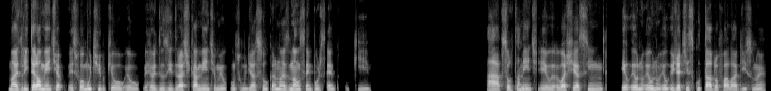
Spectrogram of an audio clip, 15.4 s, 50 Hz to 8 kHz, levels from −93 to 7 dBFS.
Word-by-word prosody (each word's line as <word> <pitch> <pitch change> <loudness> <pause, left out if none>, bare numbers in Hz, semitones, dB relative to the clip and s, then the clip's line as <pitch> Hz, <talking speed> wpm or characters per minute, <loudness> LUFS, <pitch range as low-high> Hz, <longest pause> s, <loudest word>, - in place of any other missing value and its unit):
mas 125 -2 +4
literalmente 140 0 +6
é - - +2
o - - -13
esse 125 -2 -6
foi 140 - +1
o - - +2
motivo 150 0 0
que - - -9
eu 120 -2 -1
eu 115 -2 -5
reduzi 120 0 -4
drasticamente 115 -1 +1
o - - -5
meu 105 -2 -3
consumo 110 -1 -8
de 115 - -5
açúcar, 150 +6 -2
mas 140 -4 +1
não 130 +3 +3
100%, 140 -6 -4 0.2
o - - -23
que 105 -1 -11 2.3
Ah, - - +3
absolutamente. 155 - -4
Eu 110 +1 -3
eu 115 0 -2
achei 120 +3 +1
assim 120 -2 -2 0.4
eu 140 - 0
eu 145 0 +4
não 165 -1 0
eu 145 +3 +4
não, 170 -1 -1
eu 145 -2 0
já 150 +2 +6
tinha 185 +5 -4
escutado 130 -10 +1
a - - -2
falar 105 0 0
disso, 100 +1 -11
não 110 - -4
é? 120 +3 -6
125 Hz, 165 wpm, -22 LUFS, 115-145 Hz, 2.3 s, literalmente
